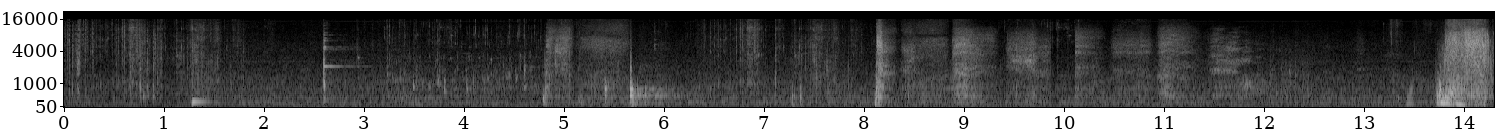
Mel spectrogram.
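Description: Glass clinks against a wooden table.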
